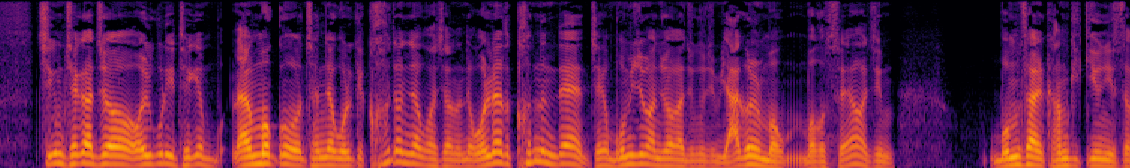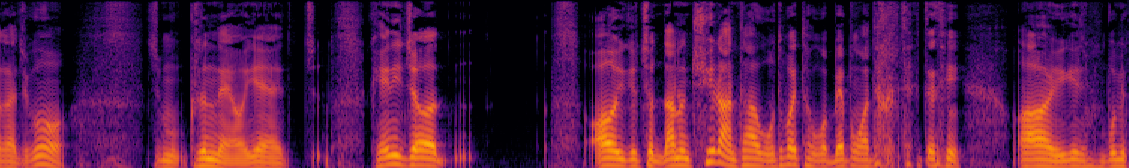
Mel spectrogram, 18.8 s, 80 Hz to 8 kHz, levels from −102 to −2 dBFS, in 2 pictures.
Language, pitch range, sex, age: Korean, 110-150 Hz, male, 30-49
